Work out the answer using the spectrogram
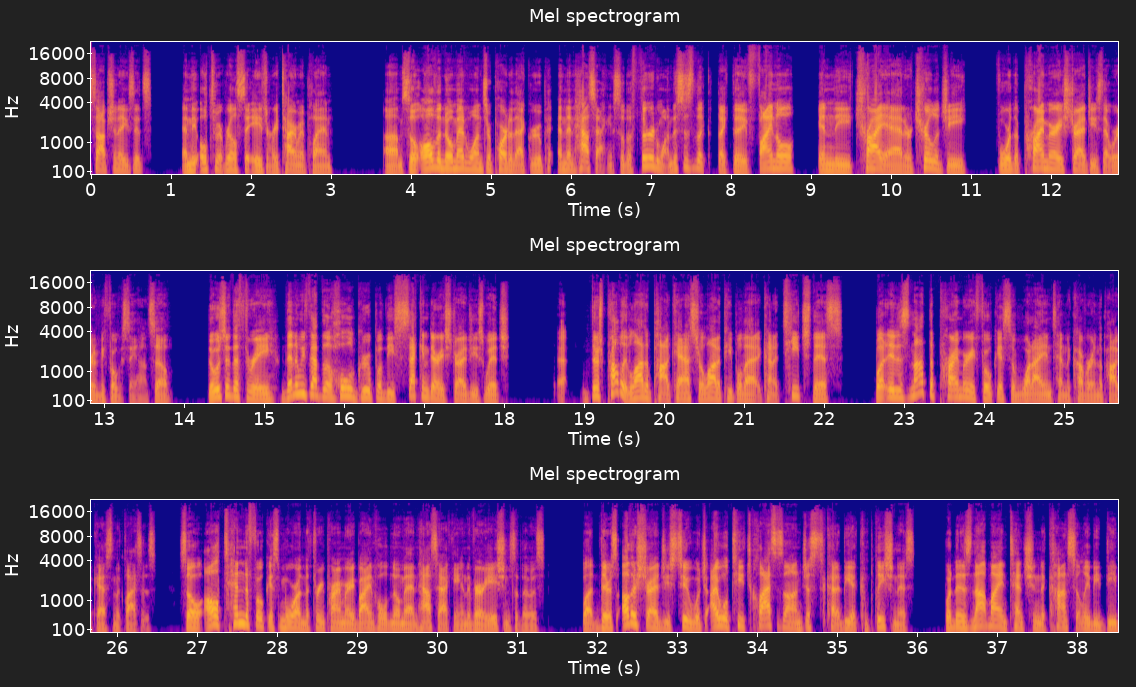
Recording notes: This was a live class recorded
